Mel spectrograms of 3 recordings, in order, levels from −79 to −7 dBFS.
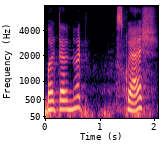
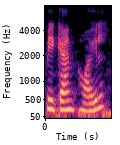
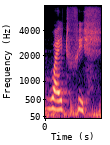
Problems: constant background noise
